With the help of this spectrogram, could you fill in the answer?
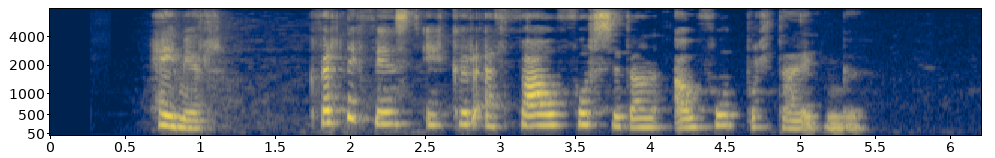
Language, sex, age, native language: Icelandic, female, 20-29, Polish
